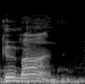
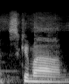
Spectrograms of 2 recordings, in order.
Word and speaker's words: Skuman: So it's pronounced Skuman, is it? Yeah, Skuman, yep. Wow.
